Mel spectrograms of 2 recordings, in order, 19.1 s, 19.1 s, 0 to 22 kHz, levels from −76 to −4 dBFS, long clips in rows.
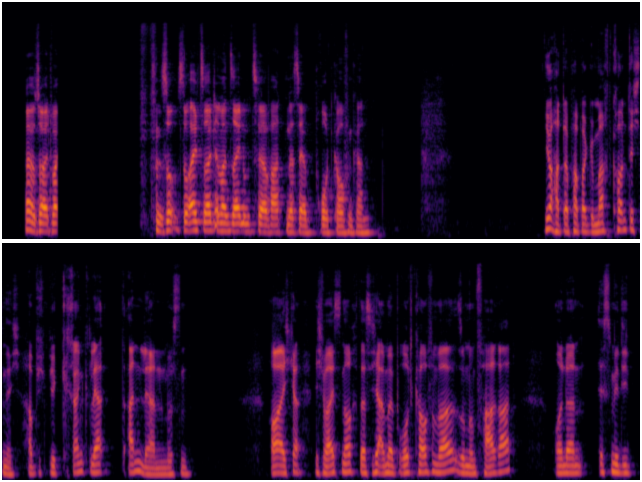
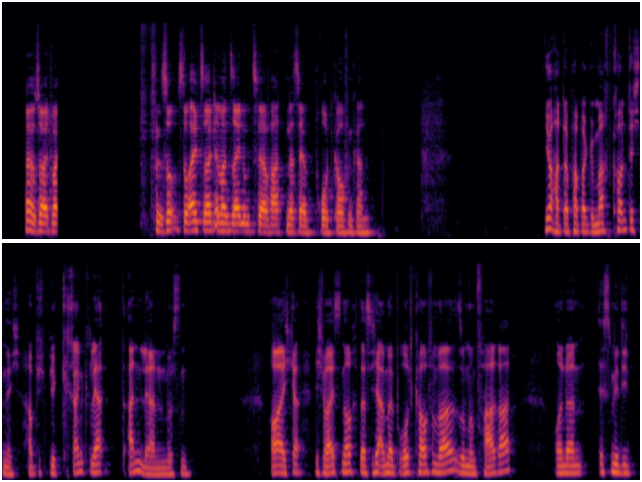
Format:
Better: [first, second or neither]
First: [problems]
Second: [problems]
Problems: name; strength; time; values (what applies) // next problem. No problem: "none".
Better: neither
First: audio cutting out; at 1 s for 1 s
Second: audio cutting out; at 1 s for 1 s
